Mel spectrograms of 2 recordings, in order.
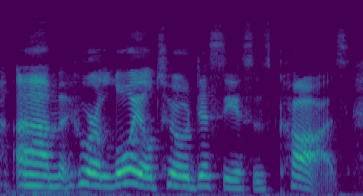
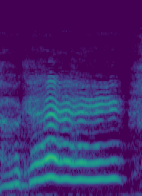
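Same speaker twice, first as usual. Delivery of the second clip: higher, drawn-out mock assent; hesitant agreement; 6 semitones higher than usual. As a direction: go along with it, pitched up and unconvinced. Telemachus doubtfully accepts the plan.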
